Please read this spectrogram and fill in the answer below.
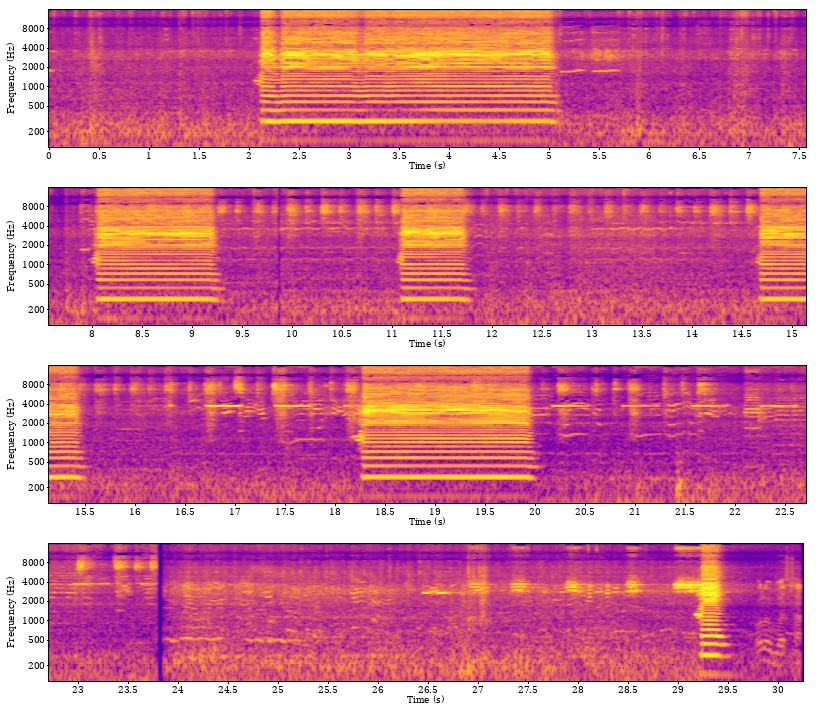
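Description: Bus horn sounded five times: one long blast of about three seconds, then four shorter blasts, each a steady single pitch. Underneath runs the steady noise of the Ashok Leyland bus's diesel engine and the road.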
